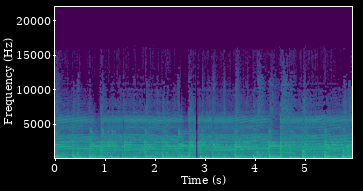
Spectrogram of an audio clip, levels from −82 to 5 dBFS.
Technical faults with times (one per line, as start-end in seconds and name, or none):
2.82-2.86 gap at a join of encoded pieces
